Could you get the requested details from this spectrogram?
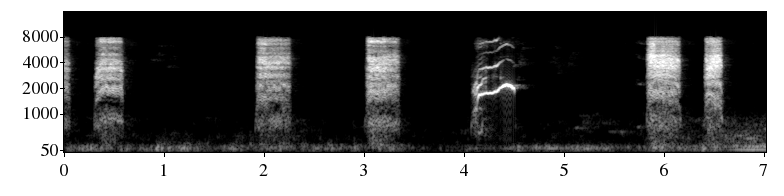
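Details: Greater green leafbird giving a lively ngentrok song full of mimicked phrases: harsh, rasping bursts of about a third of a second each, spaced irregularly. Midway comes one clear whistled note that sweeps upward in wavering loops. The background is quiet.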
